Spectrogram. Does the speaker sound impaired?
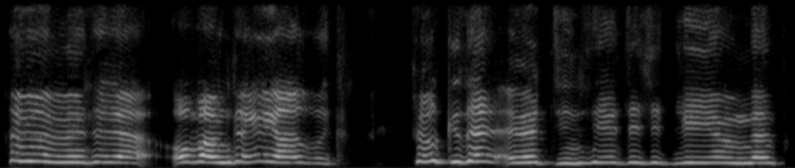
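Yes: cerebral palsy; no known cure.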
